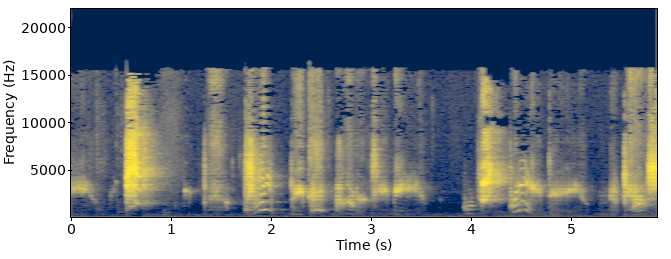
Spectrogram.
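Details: Pet male budgerigar talking, mimicking Clint Eastwood and Burn Notice quotes mixed with nonsense chatter: rapid bursts of raspy, speech-like syllables and squeaky chirps at irregular intervals, with a steady low hum underneath.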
